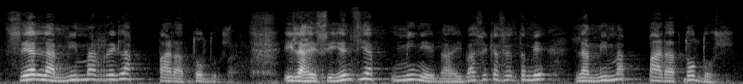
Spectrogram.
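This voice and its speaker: A man's voice: high-pitched, expressive, measured pace. Firm man arguing in a debate. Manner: firm, interrupting, argumentative. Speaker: radio debate guest. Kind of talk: studio debate, arguing a point.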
